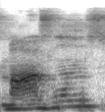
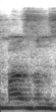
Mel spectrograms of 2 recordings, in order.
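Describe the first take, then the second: First: It is said with the older pronunciation, Moslems. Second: It is said with the modern pronunciation, Muslims. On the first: This is an outdated form from older usage. The speaker calls it wrong. "That's how it was written in the book. M O S L E M" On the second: This is the current accepted form. The speaker calls it right. "the current English understanding of the pronunciation of that word has shifted"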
